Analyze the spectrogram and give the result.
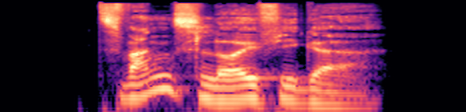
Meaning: inflection of zwangsläufig: 1. strong/mixed nominative masculine singular 2. strong genitive/dative feminine singular 3. strong genitive plural
- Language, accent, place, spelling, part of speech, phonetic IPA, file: German, Germany, Berlin, zwangsläufiger, adjective, [ˈt͡svaŋsˌlɔɪ̯fɪɡɐ], De-zwangsläufiger.ogg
